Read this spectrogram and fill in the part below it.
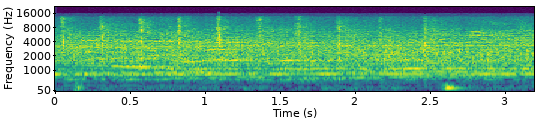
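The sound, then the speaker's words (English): The PCA basketball arena crowd cheers and applauds in a steady, dense roar during a Lions versus Cougars game, with scattered claps and a brief low thump partway through; no one speaks. “This PCA crowd beginning to feel it a bit.”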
